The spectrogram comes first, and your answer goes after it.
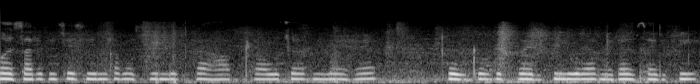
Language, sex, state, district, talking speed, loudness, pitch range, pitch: Hindi, female, Bihar, Muzaffarpur, 170 wpm, -17 LUFS, 240-245 Hz, 245 Hz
